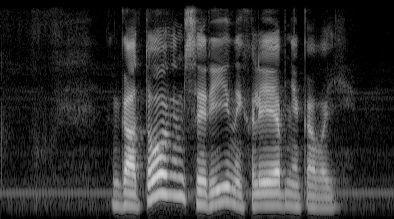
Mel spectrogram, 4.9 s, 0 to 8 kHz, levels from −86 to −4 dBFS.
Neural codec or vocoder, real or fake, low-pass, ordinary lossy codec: none; real; 7.2 kHz; none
